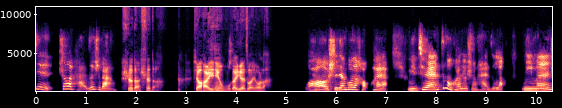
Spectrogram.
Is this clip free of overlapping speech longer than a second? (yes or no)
yes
